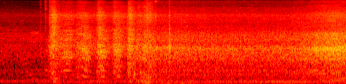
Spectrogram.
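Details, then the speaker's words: Ford Endeavour diesel that cranked but would not start without petrol being added, after bleeding the fuel system: cranks briefly, catches cleanly and settles into an even idle with no stumble. "the car is running now i'm gonna put it off and crank again"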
